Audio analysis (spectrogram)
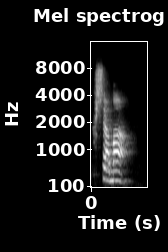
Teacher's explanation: Ksha is made up of two sounds, half ka and full sha.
